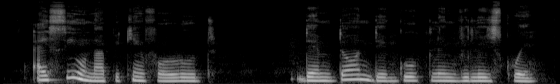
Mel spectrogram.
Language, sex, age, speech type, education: Nigerian Pidgin, female, 30-45, spontaneous, tertiary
